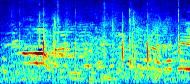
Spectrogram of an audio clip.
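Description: Raised voices shouting across a football pitch, short calls overlapping, loudest about half a second in.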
